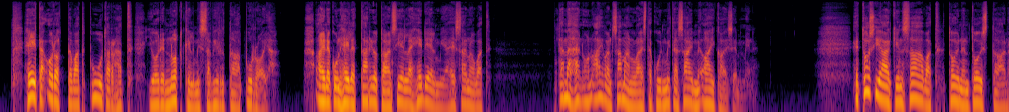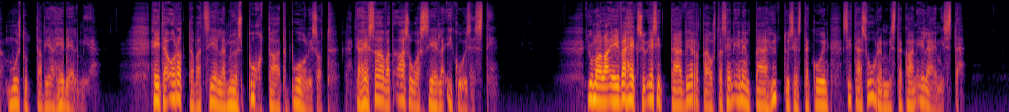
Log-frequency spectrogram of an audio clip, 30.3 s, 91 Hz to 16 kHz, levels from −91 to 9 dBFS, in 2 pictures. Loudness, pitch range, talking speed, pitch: -21 LUFS, 115-150 Hz, 105 wpm, 130 Hz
